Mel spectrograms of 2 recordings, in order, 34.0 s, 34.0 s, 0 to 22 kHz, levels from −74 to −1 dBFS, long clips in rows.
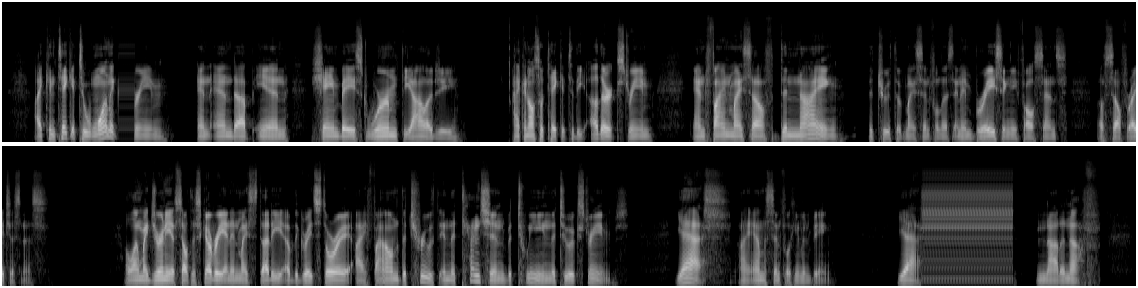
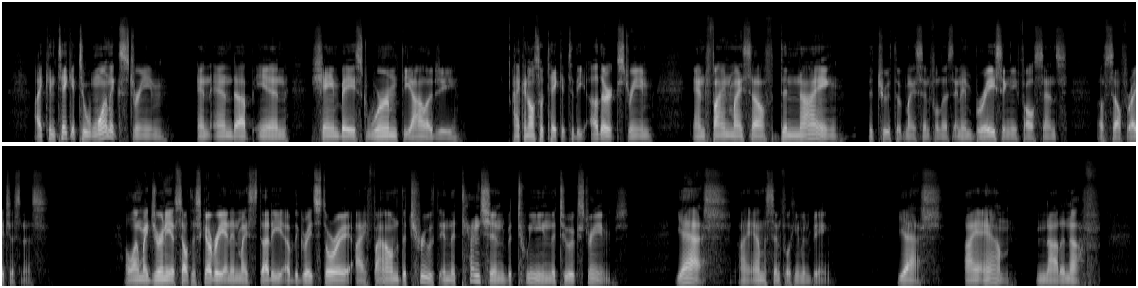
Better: second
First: audio freezing; at 2 s and at 31 s for 1.5 s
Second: none

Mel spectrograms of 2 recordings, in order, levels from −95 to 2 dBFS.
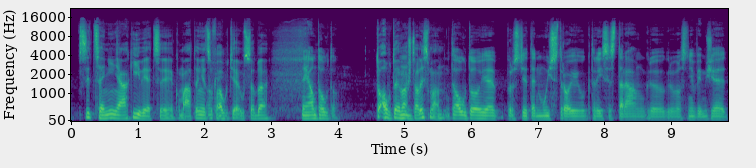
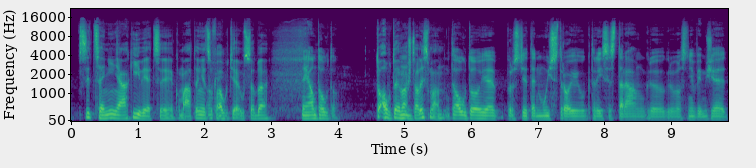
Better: neither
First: none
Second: none

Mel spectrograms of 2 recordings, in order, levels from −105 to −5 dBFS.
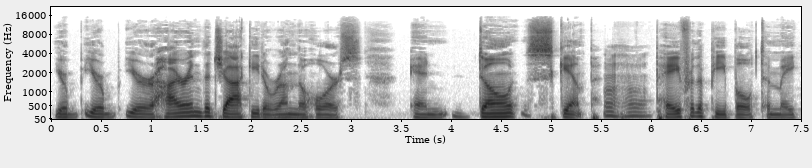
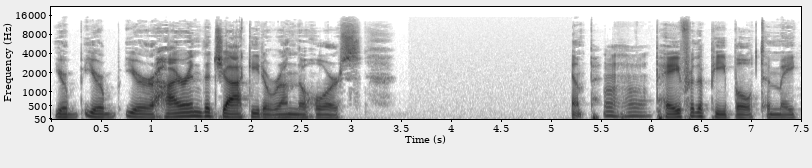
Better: first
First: none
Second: audio cutting out; at 3.5 s for 1.5 s

